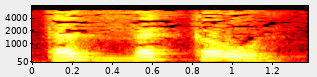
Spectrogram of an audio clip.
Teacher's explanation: قرأ ورش كلمة تذكرون بتشديد الذال، فتصير تذكرون، فأصلها تتذكرون، فأدغمت التاء في الذال بعد إبدالها ذالا.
